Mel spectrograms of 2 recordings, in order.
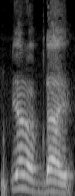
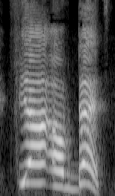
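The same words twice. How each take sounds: First: Said in the usual way. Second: Long, high, booming cry; hugely drawn-out, raised-pitch outburst; loud exclamation. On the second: Acted. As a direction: stretch it out as a loud mock-dread cry. Mock dread, exclaiming the phrase.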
